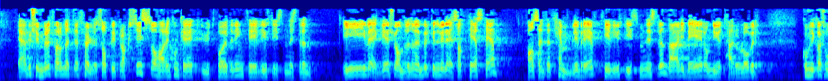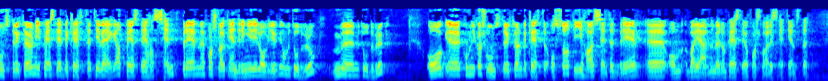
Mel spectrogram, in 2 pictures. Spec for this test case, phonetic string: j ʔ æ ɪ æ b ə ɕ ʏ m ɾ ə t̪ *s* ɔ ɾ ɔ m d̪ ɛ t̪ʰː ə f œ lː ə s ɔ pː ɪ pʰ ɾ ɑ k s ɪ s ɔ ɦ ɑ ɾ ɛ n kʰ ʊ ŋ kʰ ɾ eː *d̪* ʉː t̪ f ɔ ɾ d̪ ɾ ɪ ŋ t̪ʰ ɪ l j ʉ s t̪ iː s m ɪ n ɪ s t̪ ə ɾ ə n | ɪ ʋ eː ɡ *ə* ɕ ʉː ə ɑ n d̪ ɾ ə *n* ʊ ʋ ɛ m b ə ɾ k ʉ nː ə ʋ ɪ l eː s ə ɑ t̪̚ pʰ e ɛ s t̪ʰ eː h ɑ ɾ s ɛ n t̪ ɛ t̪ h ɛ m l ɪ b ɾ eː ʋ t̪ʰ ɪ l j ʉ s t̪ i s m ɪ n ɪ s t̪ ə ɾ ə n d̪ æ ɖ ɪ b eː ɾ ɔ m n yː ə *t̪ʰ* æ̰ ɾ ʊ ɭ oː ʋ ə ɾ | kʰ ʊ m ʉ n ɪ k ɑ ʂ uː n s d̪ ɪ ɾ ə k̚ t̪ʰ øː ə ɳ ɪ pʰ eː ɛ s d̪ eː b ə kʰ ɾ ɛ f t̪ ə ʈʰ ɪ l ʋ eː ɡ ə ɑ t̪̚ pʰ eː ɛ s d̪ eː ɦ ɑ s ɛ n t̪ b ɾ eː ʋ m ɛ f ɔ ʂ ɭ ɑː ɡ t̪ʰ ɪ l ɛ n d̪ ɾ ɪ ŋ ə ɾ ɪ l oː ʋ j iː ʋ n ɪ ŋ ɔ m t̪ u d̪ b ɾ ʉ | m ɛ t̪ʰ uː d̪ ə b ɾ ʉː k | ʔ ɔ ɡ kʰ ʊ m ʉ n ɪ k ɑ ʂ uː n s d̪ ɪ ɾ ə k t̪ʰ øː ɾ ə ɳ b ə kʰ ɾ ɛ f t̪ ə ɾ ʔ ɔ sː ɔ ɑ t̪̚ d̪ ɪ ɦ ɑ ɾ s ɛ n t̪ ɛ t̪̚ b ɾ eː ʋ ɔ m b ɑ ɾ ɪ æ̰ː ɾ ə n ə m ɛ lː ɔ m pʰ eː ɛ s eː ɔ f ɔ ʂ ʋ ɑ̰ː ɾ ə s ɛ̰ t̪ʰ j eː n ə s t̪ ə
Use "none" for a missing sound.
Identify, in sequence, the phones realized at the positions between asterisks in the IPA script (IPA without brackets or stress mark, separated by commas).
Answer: f, t̪, ə, n, t̪ʰ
